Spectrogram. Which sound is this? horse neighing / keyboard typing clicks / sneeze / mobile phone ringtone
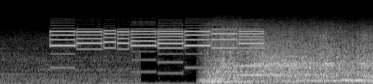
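mobile phone ringtone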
